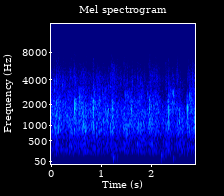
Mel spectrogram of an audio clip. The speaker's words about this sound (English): If you are, give the Lord a mighty hand clap. Come on, give a mighty hand clap.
